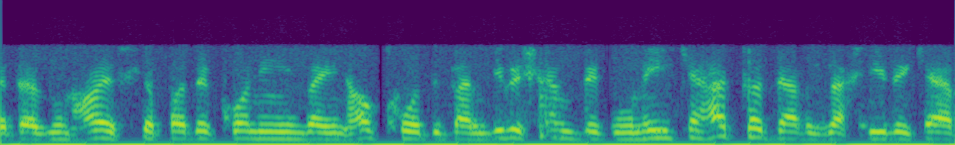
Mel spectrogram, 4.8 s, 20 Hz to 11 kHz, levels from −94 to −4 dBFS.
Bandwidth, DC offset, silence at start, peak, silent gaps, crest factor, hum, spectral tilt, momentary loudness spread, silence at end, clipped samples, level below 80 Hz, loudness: 3.9 kHz; 20%; 0 s; -6 dBFS; none; 14 dB; none; -9.5 dB/octave; 3 LU; 0 s; under 0.1%; -44 dBFS; -21 LUFS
